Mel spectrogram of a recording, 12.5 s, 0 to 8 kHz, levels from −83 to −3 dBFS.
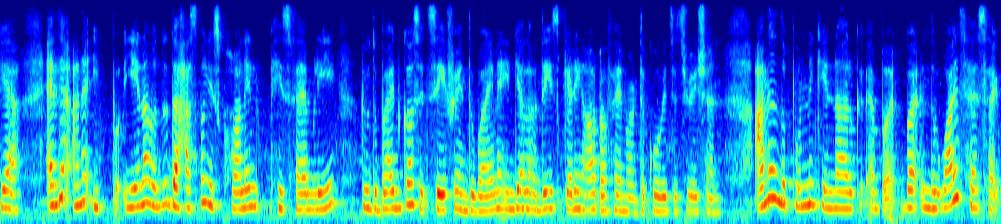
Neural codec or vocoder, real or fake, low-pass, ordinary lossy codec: codec, 24 kHz, 0.9 kbps, WavTokenizer, medium speech release version 1; fake; 7.2 kHz; Opus, 64 kbps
